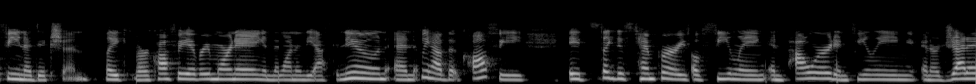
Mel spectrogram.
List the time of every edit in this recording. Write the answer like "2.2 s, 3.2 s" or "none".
1.4 s, 2.8 s, 4.2 s, 6.0 s, 6.9 s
